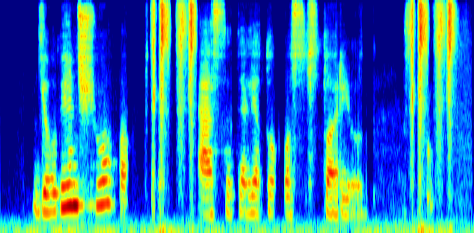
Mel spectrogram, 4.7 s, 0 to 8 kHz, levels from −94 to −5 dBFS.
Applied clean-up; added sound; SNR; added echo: neural diffusion model UNIVERSE++.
